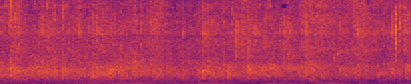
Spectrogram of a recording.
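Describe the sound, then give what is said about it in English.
Audience applause at a church sermon: dense, continuous clapping that stays fairly loud and even from start to finish. “If you're gonna clap, let's clap.”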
